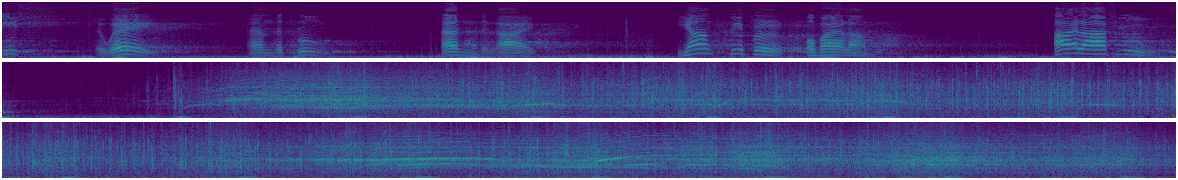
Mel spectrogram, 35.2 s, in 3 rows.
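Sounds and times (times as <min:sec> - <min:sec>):
speech: 0:01.0 - 0:01.6, 0:02.5 - 0:03.4, 0:04.4 - 0:05.5, 0:06.8 - 0:08.8, 0:10.5 - 0:11.9
vast outdoor crowd cheering and applauding: 0:13.2 - 0:35.2
scattered shouts: 0:13.6 - 0:21.0, 0:26.0 - 0:35.2.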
